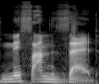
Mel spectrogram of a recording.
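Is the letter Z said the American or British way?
British. Z is said the British way, as zed.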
